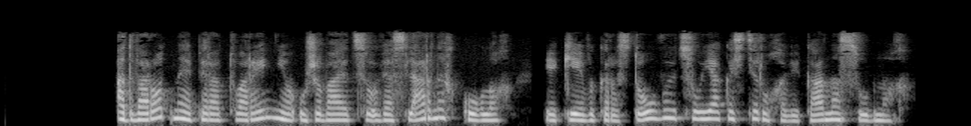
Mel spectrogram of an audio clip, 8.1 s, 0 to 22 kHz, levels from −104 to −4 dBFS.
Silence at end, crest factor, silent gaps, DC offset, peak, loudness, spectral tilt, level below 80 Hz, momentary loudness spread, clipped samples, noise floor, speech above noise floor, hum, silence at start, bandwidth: 0.6 s; 18 dB; 4.43-4.53 s; under 0.1%; -10 dBFS; -28 LUFS; -5.5 dB/octave; -68 dBFS; 7 LU; under 0.1%; under -90 dBFS; over 62 dB; none; 1 s; 8 kHz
